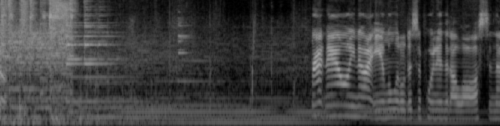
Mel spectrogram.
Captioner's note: ringing bells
